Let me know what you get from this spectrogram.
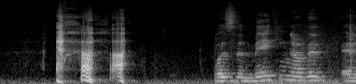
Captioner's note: Lily laughs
